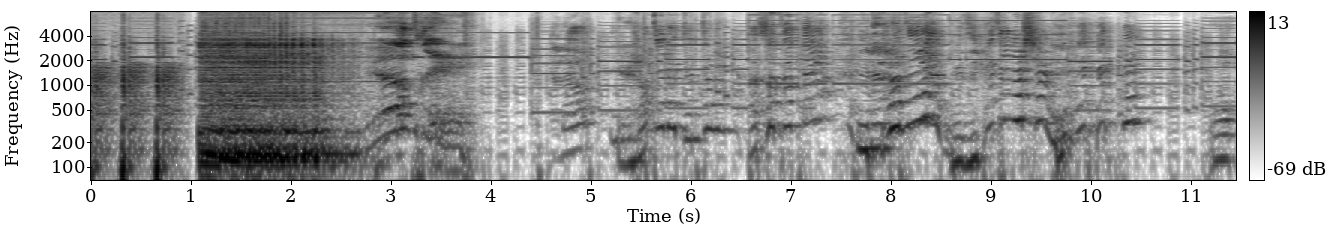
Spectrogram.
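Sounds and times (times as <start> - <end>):
knocking on the boss's door: 0.0 - 2.8
speech: 11.2 - 11.4.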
